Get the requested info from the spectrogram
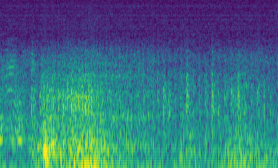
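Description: A vehicle engine idling, fairly faint, under a steady noisy background.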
